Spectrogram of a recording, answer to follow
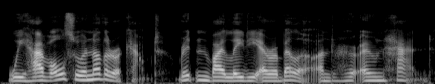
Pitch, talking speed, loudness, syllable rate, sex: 180 Hz, 180 wpm, -20 LUFS, 5.8 syllables/s, female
